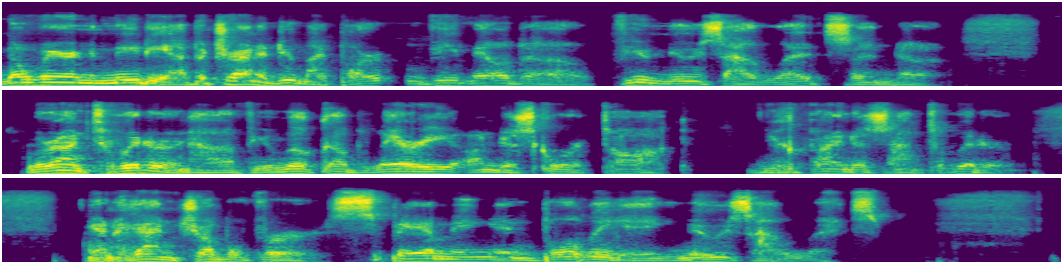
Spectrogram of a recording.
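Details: Tracheoesophageal speech from a male laryngectomee using a TEP voice prosthesis fitted after laryngectomy for head and neck cancer; he has no larynx and says long talking causes phlegm.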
